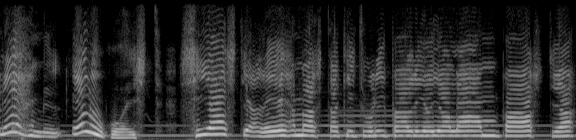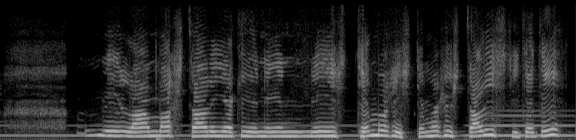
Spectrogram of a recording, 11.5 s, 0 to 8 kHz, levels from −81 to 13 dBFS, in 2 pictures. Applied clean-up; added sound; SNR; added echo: none; Wind instrument, woodwind instrument; 18 dB; none.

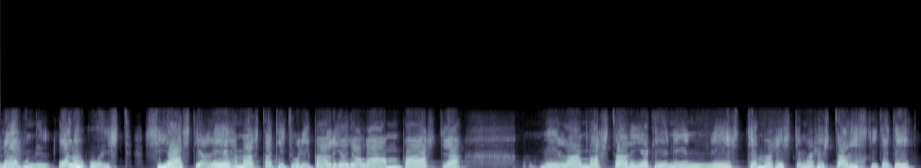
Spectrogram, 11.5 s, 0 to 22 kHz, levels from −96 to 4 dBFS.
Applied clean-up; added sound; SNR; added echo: neural mask model DeepFilterNet 3.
